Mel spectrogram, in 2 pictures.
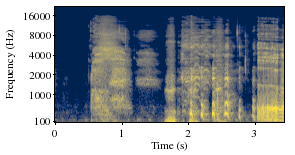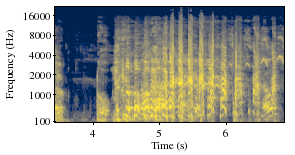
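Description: A loud burp followed by a string of guttural throat noises and coughing sounds, rough and voiced, over several seconds with short pauses between bursts.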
